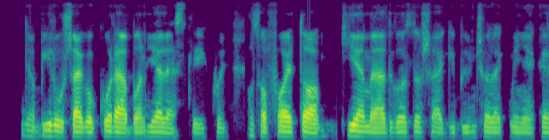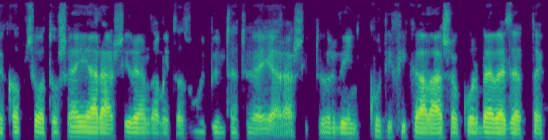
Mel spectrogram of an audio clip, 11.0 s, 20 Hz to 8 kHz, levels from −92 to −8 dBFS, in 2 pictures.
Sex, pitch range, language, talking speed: male, 90-100 Hz, Hungarian, 120 wpm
